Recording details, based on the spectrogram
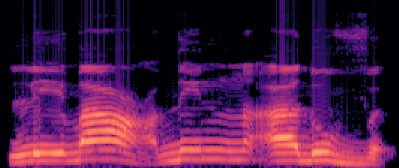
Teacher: یہاں پر ہم گنہ نہیں کریں گے کیونکہ حروف حلقی میں سے آگے حمزہ آ رہا ہے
